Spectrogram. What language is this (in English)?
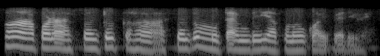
Odia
